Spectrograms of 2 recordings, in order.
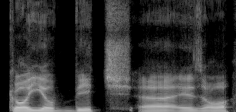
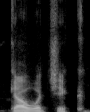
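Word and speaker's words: Gojowczyk: The winner of Laaksonen and Gojovic I swear I've been pronouncing it wrong the whole time. I think it's Gawachik, something like this.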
